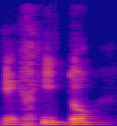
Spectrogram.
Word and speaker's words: Egipto: del ya mencionado Quevedo él rimaba Egipto con delito y vemos Que lógicamente no podría ser Egipto porque Egipto no rima con delito Pero en cambio ejito sí y ya casi como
